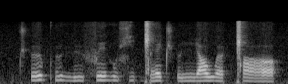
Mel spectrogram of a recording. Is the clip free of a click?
no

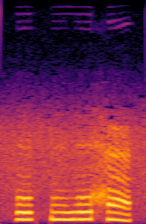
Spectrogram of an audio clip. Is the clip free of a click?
yes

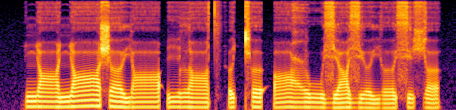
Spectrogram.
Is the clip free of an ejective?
no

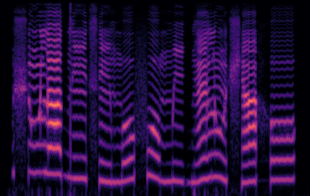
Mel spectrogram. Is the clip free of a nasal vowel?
no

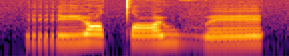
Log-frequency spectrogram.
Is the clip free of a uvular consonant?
yes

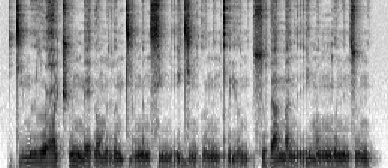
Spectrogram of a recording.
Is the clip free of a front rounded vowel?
yes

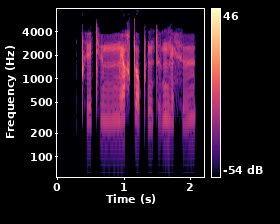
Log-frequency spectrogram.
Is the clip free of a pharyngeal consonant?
yes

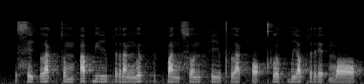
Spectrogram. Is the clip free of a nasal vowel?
yes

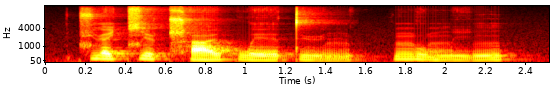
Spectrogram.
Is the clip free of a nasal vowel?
yes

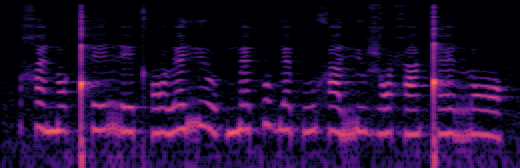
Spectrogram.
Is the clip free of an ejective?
yes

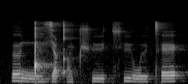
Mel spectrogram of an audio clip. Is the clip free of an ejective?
no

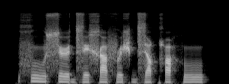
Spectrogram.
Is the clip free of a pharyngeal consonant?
yes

